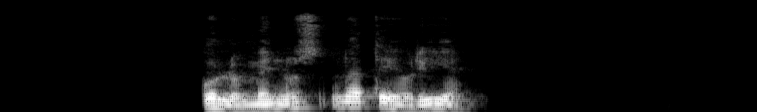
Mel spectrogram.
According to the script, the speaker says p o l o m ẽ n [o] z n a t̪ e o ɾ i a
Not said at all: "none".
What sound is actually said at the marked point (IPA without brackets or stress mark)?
o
